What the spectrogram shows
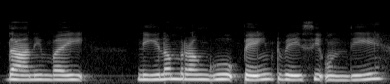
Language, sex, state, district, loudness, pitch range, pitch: Telugu, female, Telangana, Hyderabad, -13 LUFS, 215-230 Hz, 220 Hz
